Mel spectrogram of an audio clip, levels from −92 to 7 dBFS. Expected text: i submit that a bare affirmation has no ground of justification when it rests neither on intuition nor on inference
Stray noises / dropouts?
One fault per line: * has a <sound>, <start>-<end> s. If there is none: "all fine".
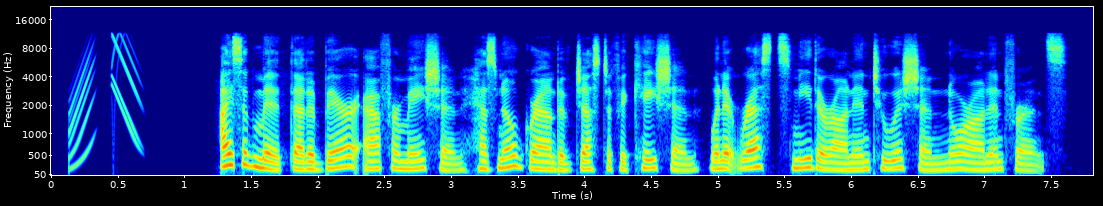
* has a chirp, 0.1-0.7 s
